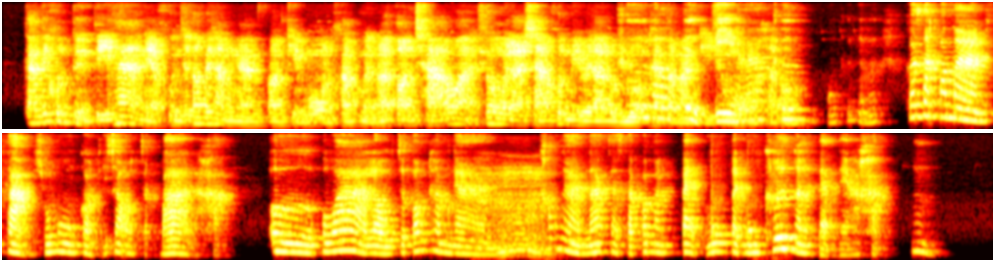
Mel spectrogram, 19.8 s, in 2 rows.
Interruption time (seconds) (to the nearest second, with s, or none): 6 s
